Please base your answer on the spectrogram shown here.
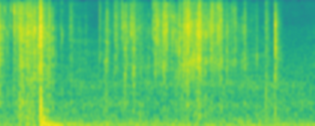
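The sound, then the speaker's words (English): Crinkling of a Chokito chocolate bar wrapper as it is unwrapped: soft, faint rustling with scattered crackles and one sharp crack near the start. “we'll start with the traditional Chokito bar. Mm-hmm. Um, what's your thoughts as you unwrap that?”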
